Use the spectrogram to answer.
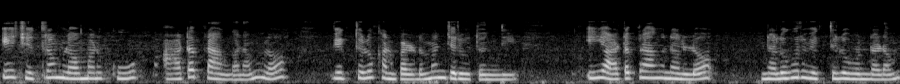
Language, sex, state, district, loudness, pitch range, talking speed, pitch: Telugu, female, Andhra Pradesh, Anantapur, -16 LUFS, 250-295 Hz, 95 wpm, 270 Hz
